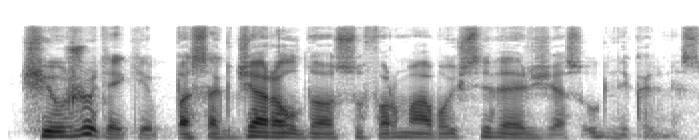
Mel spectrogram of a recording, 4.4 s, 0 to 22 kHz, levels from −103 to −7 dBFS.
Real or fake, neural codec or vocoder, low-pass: fake; vocoder, 22.05 kHz, 80 mel bands, Vocos; 9.9 kHz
